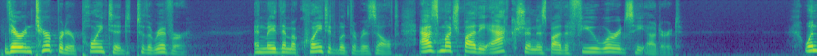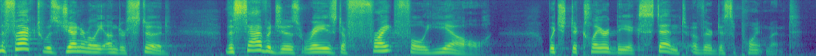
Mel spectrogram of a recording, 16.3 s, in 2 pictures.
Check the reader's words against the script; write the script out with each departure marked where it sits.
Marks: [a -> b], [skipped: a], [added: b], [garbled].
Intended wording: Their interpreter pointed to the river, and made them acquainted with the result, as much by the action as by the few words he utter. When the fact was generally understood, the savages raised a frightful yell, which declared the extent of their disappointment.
Their interpreter pointed to the river, and made them acquainted with the result, as much by the action as by the few words he [utter. -> uttered] When the fact was generally understood, the savages raised a frightful yell, which declared the extent of their disappointment.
